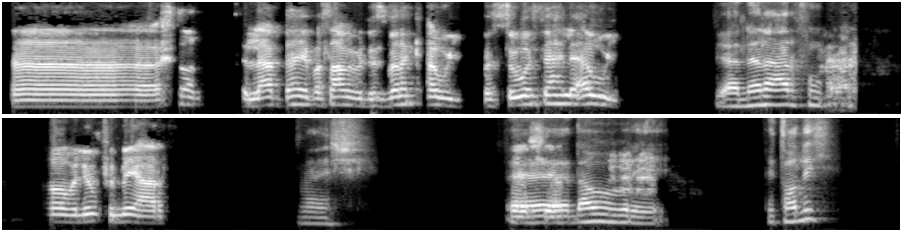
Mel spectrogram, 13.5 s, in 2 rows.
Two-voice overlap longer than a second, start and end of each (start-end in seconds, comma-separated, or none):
none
